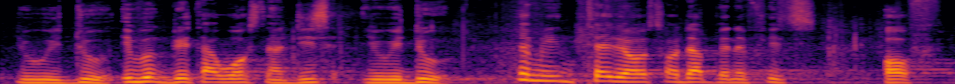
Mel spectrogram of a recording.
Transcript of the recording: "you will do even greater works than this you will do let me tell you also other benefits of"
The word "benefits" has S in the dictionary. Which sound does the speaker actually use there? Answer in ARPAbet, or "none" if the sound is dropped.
S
